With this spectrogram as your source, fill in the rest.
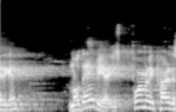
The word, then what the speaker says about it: Moldavia: Moldavia is formerly part of the Soviet Union.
